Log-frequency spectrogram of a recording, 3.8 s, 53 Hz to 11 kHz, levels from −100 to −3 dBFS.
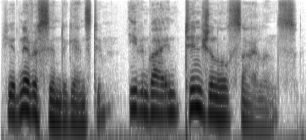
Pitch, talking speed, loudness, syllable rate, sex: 130 Hz, 155 wpm, -17 LUFS, 5.5 syllables/s, male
